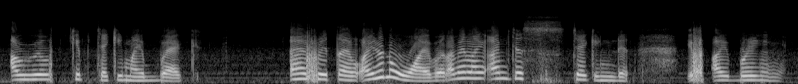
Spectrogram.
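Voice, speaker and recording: A woman speaks fairly slowly, her intonation lively and her loudness very even. Noticeable background noise runs beneath her. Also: medium pitch for a woman. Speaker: podcaster; college student. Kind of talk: casual personal podcast monologue. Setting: home recording, low quality sound. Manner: hesitant, many fillers and repetitions.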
